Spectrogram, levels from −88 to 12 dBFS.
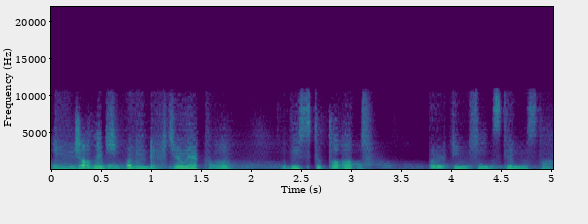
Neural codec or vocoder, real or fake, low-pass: codec, 44.1 kHz, 0.9 kbps, DAC; fake; 10.8 kHz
